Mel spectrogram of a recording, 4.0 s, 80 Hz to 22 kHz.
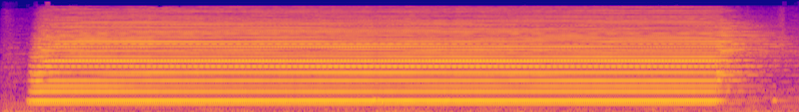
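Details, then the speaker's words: A single steady horn blast of about three and a half seconds sounds as a crash-damaged Porsche 911 GT3 (2,500 miles) is first started with the clutch down and no key inserted; the cause is unknown. "That's loud, isn't it? Did you hear that? Why is it doing that? It's German. Is it going to always do that?"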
